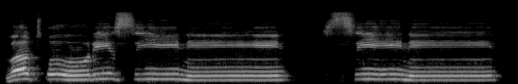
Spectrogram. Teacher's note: سین کو سیٹی کے ساتھ ایک الف کی مقدار کھینچ کے پڑھیں گے اور نون کو بھی ایک الف کی مقدار کھینچ کے پڑھیں گے.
